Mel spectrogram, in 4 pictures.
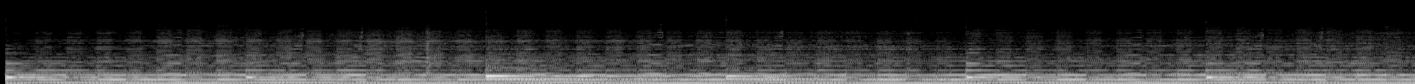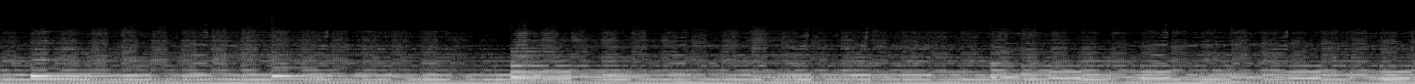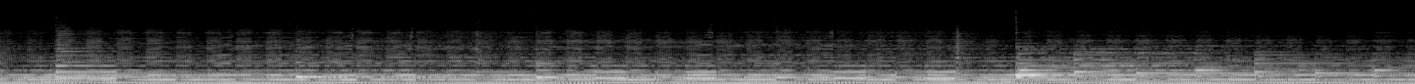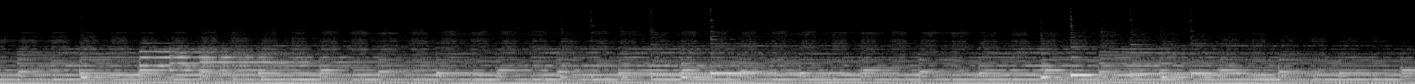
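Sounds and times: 
guitar without EBow: 0:00.0 - 0:56.5.

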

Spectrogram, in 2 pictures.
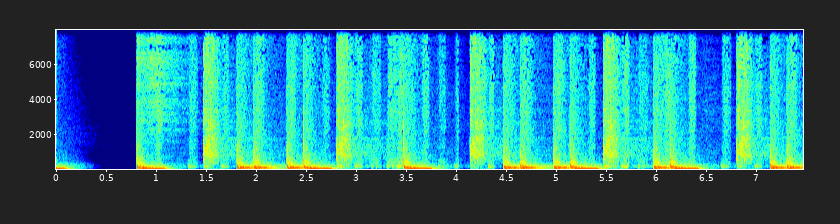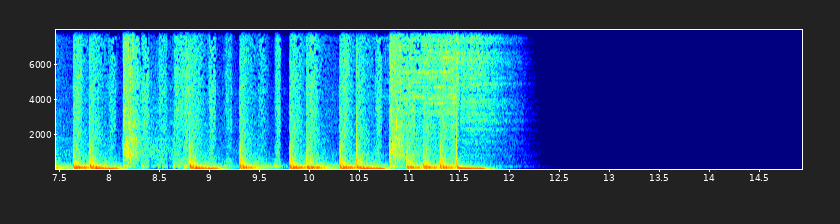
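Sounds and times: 
clap beat: 0:00.8 - 0:12.1.

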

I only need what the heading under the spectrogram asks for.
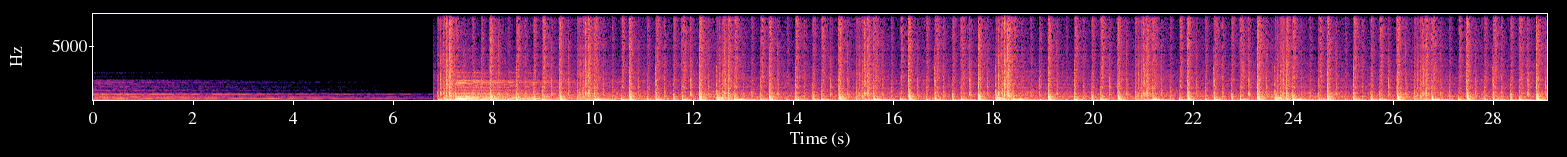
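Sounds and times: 
drums: 0:06.8 - 0:29.0.

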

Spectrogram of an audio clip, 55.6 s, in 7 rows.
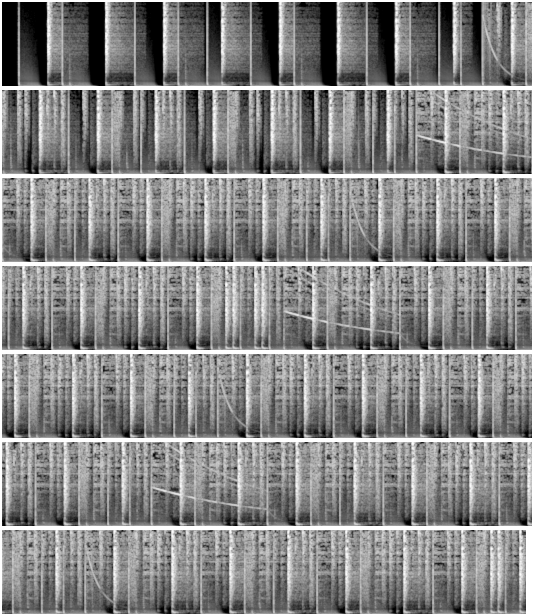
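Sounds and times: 
bonus beats: 0:00.3 - 0:55.5.

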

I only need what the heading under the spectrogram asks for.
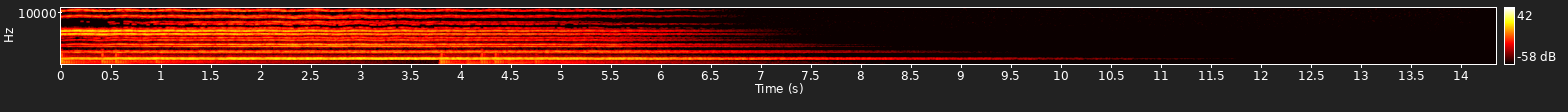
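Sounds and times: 
immense space drone: 0:00.0 - 0:02.5, 0:03.8 - 0:08.0.

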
